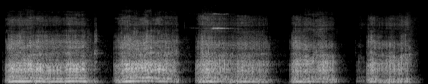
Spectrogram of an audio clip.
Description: Dogs Growling 4 Fx Sound Effect Download: Instant Soundboard Button
Dog Sounds3,336 views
